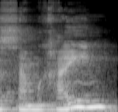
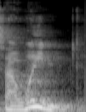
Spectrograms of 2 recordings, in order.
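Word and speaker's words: Samhain: que se llamaba zawin algunos dicen que era samhein pero la pronunciación correcta es zawin porque samhein era el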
